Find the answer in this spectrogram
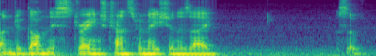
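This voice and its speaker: A man's very deep, low voice with a dark, mellow tone and monotone, flat intonation, in audible room echo. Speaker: vlogger, English teacher. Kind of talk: video diary monologue. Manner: hesitant, many filler ums.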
